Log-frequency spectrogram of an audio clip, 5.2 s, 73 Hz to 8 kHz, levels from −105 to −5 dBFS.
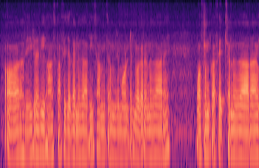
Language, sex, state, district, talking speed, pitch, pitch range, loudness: Hindi, male, Maharashtra, Chandrapur, 300 wpm, 105 Hz, 105-110 Hz, -31 LUFS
